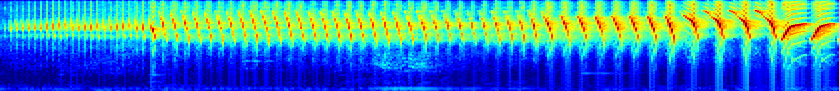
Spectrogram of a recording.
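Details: Canary song offered as a recording to get young canaries singing actively: a rapid, high buzzy trill that slowly swells in volume, then breaks into slower, louder sweeping downslurred notes near the end.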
